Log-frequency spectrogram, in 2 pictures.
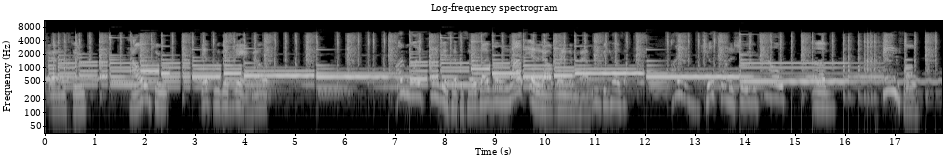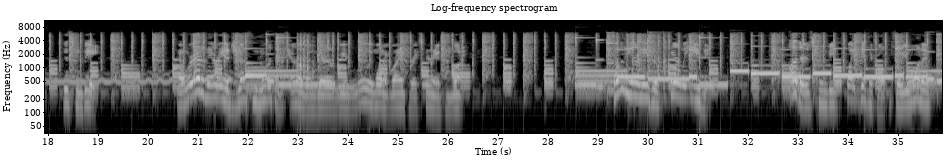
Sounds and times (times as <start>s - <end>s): Speech: 0.0s - 0.8s, 1.7s - 2.5s, 3.1s - 4.6s, 7.0s - 11.6s, 12.5s - 15.8s, 16.8s - 17.5s, 18.2s - 19.0s, 20.6s - 26.4s, 29.3s - 31.3s, 32.8s - 35.8s
Music: 0.0s - 35.8s.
